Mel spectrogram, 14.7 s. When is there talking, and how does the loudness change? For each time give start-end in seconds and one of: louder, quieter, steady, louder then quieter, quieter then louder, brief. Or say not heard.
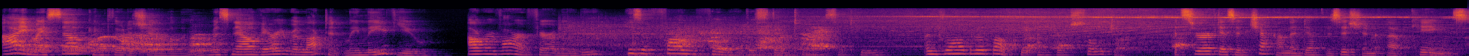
0.0-14.6 steady.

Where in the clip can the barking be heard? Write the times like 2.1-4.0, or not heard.
0.1-2.8, 6.2-8.3, 10.1-11.9.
